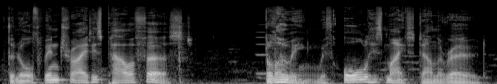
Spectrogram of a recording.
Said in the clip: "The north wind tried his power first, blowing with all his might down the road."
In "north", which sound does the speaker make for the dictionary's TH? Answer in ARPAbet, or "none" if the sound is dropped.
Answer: TH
